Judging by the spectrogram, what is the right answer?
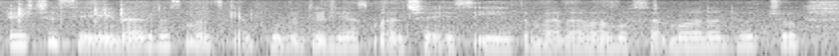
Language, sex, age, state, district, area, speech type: Kashmiri, female, 45-60, Jammu and Kashmir, Srinagar, urban, spontaneous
